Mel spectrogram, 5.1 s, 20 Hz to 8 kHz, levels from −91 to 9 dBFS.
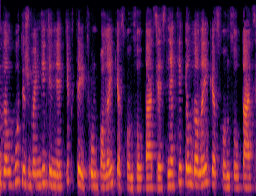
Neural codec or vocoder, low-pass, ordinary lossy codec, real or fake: none; 7.2 kHz; AAC, 32 kbps; real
